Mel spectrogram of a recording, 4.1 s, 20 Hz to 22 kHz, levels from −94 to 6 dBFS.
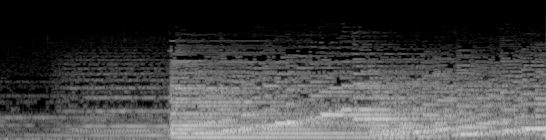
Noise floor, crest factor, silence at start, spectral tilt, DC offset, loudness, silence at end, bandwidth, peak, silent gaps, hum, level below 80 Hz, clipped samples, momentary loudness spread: -42 dBFS; 14 dB; 0 s; -9 dB/octave; under 0.1%; -21 LUFS; 0 s; 7 kHz; -8 dBFS; none; none; -44 dBFS; under 0.1%; 16 LU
